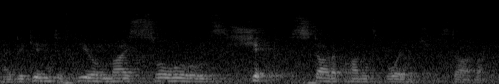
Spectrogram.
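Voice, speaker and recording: A man's voice: unhurried, lightly acted. A man playing an old, obsessed whaling captain on stage, declaiming grandly and commandingly in an echoing auditorium. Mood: grave, brooding. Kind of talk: theatrical stage acting of a literary tragedy. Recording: echoey auditorium, low rumbling noise.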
